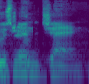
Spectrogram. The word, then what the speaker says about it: Ousmane Dieng: Ousmane Dieng, right? Is that how you pronounce it? I I struggle with that name. Yeah, Ousmane, Ousmane Dieng. – Yep.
